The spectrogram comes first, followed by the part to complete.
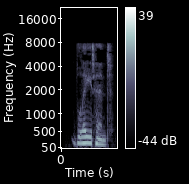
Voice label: "Blatant", English

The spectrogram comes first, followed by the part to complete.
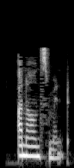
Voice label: "Announcement", English

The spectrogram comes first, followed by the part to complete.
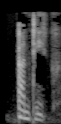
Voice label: "Antique", English

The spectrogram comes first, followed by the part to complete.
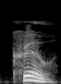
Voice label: "Crew" English

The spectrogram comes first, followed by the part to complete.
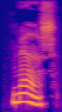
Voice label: "Mash", English

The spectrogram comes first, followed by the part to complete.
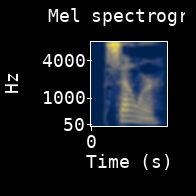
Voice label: "Sour", English

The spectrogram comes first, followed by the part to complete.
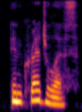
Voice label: "Incredulous", English

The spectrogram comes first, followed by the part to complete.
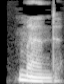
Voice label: "Mend", English

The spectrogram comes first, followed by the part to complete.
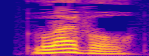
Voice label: "Level", English

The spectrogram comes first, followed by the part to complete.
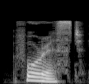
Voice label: "Forest", English

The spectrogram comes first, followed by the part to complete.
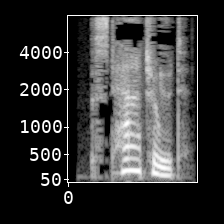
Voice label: "Statute", English

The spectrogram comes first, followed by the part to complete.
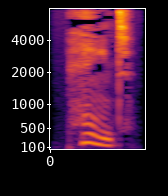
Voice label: "Paint", English

